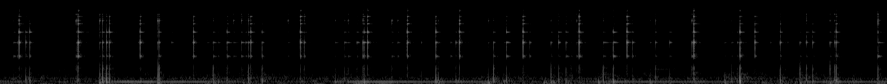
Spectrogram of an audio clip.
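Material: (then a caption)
Glass. Long painted nails tap all around a small black glass candle jar with a white label, filled with wax, in a quick, irregular run of dozens of bright, clicky taps. Each tap is short and dry with a glassy tone near 2.7 kHz and barely any ring. A low, steady hum runs underneath.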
